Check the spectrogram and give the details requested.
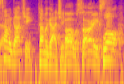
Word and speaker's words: Tamagotchi: and yeah by the way did Bill say Tom like Gucci yeah it's Tamagotchi Tamagotchi oh sorry well it's pronounced with a long a sound so hamaguchi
